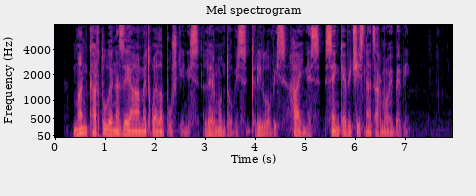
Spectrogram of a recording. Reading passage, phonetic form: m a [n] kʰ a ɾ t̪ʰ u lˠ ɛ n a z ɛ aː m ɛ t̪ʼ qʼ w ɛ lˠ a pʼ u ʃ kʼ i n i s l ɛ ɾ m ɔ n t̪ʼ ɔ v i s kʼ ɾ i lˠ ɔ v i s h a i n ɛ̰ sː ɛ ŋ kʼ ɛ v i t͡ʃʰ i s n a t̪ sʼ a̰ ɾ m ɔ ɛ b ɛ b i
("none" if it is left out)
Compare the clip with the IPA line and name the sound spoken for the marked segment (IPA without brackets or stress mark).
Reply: n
